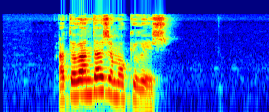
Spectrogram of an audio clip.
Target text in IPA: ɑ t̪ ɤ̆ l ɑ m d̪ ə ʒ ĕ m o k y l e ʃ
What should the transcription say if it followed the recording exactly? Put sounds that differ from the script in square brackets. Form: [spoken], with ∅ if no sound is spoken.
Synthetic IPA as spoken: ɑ t̪ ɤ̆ l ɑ [n] d̪ [ɑ] ʒ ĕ m o k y l e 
